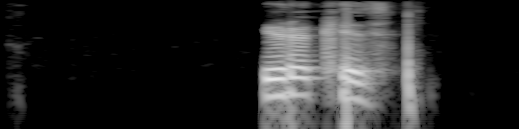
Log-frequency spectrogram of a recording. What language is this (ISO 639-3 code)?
bak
